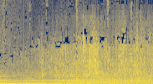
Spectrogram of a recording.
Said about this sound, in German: Der erste Helikopter landet in Fürstenfeldbruck. Es ist der mit dem Krisenstab an Bord. Vizepolizeipräsident Georg Wolf, Innenminister Genscher, Bayerns Ministerpräsident Franz Josef Strauß und auch Kriminaloberrat Schmidt sitzt mit drin.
